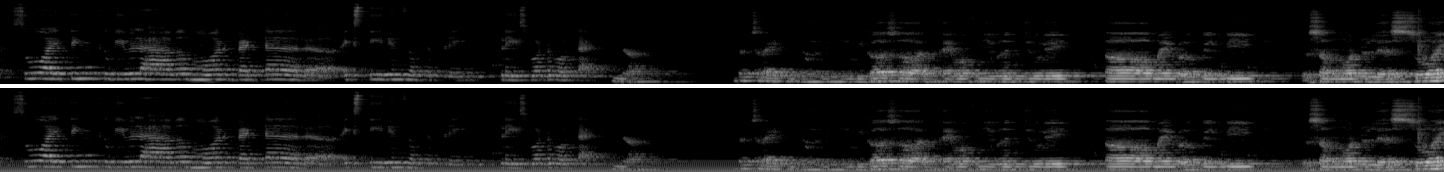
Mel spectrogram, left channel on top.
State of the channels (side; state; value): right; noise; hum, 12 dB below the sound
